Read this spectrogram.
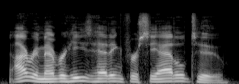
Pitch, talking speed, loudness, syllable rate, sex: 130 Hz, 175 wpm, -17 LUFS, 5.2 syllables/s, male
